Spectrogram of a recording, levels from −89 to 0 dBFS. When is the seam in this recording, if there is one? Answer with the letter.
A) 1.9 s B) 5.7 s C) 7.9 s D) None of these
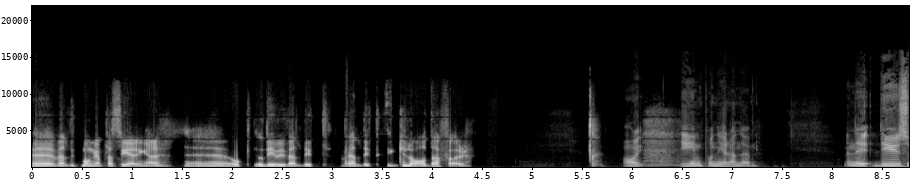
B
